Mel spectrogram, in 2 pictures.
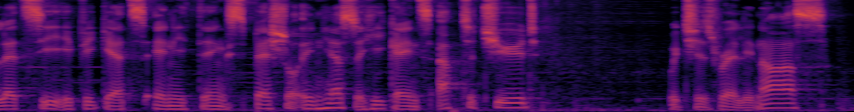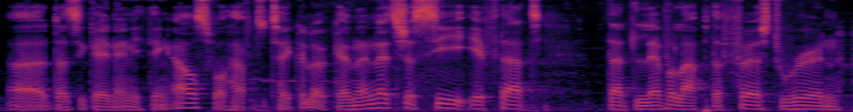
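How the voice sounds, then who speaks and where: Low, gravelly man commentating on a game. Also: normal speed, fairly bright tone. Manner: thinks aloud while reading out on-screen stats. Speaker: gaming YouTuber host. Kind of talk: casual gameplay commentary.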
